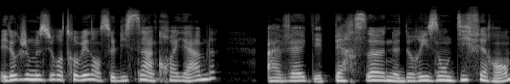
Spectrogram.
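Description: A woman with a Vietnamese accent, fairly low in pitch and dark and mellow in tone, on a very clean recording with a silent background. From Vietnam, then France from age 11. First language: Vietnamese (speaking French). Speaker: pharmaceutical executive. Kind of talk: interview testimony. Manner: hesitant, many fillers.

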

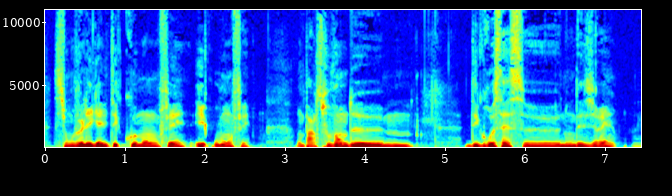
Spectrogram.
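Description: In a dark, mellow tone, a man at a medium pitch speaks fairly slowly with ordinary pitch variation and long, frequent pauses. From rural France. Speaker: sociologist. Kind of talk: interview. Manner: halting.

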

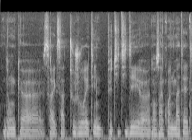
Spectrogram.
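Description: There is noticeable background noise as a man of medium pitch talks at a moderate pace with fairly even intonation. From Franche-Comté, France (Besançon). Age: 40s. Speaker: company director. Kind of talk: interview. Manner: halting, many fillers and repetitions.

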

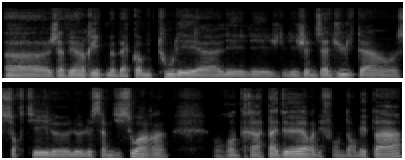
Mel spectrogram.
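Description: In a very clean, dry recording with a silent background and no echo, a man talks at a moderate pace with ordinary pitch variation. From southern France, Marseille. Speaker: author and speaker on health. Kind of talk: interview conversation.

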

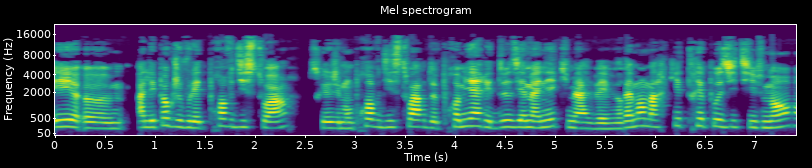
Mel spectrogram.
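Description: In a very clean recording with a silent background, a woman uses an ordinary speaking voice at medium pitch, keeping a moderate pace with fairly even intonation and hardly any pauses. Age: 30s. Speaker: teacher and trainer. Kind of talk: interview.

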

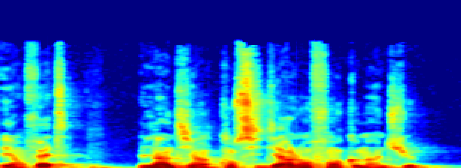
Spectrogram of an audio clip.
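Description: This man's voice sits at a medium pitch, his intonation fairly even and his pace moderate. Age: 20s. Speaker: art director and photographer. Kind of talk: casual chat.

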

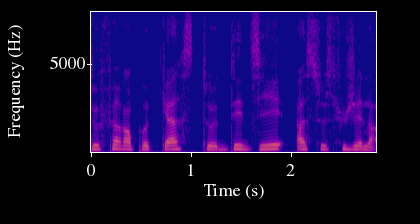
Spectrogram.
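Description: Recorded very cleanly against a silent background, a woman speaks at a medium pitch with a dry, close sound and no echo. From France. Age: 20s. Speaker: podcast host and business consultant. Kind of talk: solo podcast monologue. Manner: halting, frequent fillers.

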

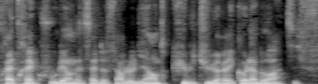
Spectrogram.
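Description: A man's very deep, low-pitched voice with a dark, mellow tone, at a fairly quick pace against a quiet background. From Alsace, France. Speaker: gamification consultant, engineer. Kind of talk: podcast interview.

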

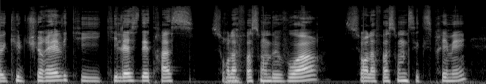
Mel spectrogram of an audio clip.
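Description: A woman speaks at a fairly low pitch in a monotone, flat delivery. The sound is dry and close, with no echo. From Paris, France. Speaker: visual artist and graphic designer. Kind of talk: radio interview.

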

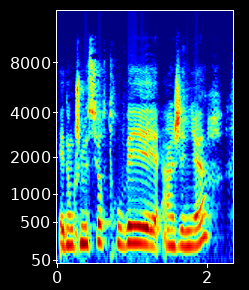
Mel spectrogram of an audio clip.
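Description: A woman speaks in a dark, mellow tone. Her pace is fairly slow. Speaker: yoga and meditation teacher. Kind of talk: interview.

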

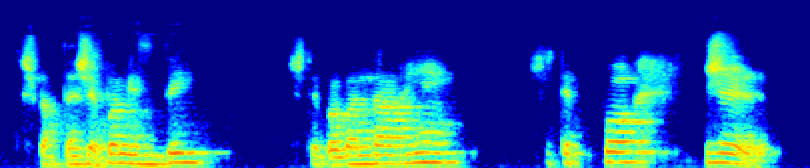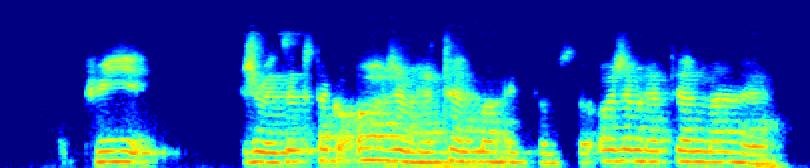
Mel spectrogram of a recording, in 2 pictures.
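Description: Somewhat breathy, a woman with a Quebec accent speaks at a fairly high pitch. Her intonation is fairly even, broken by long, frequent pauses. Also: moderate pace. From Quebec (Gatineau). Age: 20s. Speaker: legal assistant and wellness entrepreneur. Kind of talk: interview testimony.

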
